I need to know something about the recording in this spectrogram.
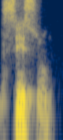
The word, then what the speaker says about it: sisu: And I think that it's a very Finnish thing that you showed here, because in Finland we have this thing called sisu, which is spelled like SISU.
